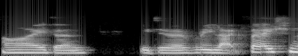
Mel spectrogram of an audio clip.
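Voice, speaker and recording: A woman with a normal speaking voice talks at a moderate pace and a fairly low pitch, her intonation fairly even. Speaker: Pilates teacher and podcast host. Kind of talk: podcast interview talk.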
